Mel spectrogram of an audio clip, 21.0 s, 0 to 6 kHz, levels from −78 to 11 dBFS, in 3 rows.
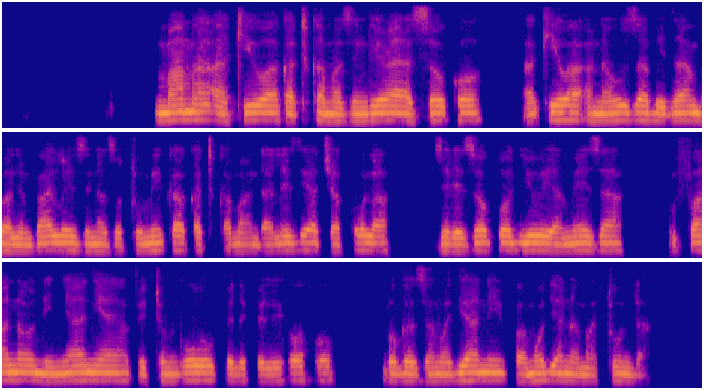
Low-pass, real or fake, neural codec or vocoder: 5.4 kHz; fake; codec, 16 kHz, 1.1 kbps, Voila-Tokenizer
